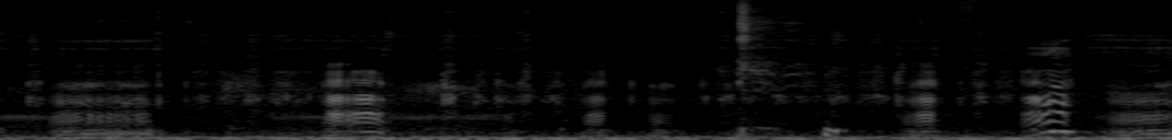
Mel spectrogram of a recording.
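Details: German Shepherd and Pitbull, two dogs, contesting a toy in play, the German Shepherd growling: low rumbling growls with panting and short whining yelps, repeated bursts over six seconds, a person speaking in the background.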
